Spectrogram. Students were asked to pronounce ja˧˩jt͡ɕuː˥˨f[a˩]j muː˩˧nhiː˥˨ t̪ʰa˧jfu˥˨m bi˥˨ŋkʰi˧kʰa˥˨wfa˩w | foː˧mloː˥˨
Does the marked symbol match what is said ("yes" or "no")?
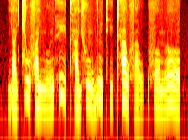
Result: no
